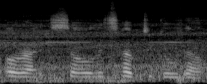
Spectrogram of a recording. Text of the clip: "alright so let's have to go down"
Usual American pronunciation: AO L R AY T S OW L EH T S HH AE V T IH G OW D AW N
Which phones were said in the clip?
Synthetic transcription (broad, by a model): AO L R AY T S OW L EH T S HH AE P T IH G OW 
